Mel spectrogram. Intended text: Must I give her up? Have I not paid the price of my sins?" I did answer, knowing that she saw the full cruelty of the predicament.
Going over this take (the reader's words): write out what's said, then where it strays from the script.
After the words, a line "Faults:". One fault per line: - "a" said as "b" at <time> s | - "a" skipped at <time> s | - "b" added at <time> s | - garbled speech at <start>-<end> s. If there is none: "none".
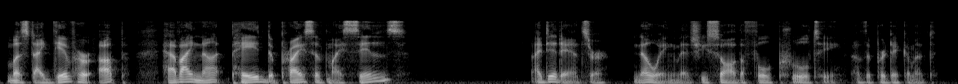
Must I give her up? Have I not paid the price of my sins?" I did answer, knowing that she saw the full cruelty of the predicament.
Faults:
none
